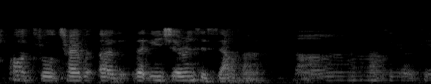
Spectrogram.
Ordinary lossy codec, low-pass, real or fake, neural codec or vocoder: Opus, 32 kbps; 5.4 kHz; fake; vocoder, 24 kHz, 100 mel bands, Vocos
